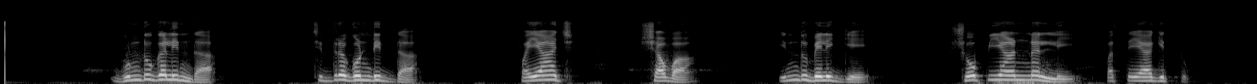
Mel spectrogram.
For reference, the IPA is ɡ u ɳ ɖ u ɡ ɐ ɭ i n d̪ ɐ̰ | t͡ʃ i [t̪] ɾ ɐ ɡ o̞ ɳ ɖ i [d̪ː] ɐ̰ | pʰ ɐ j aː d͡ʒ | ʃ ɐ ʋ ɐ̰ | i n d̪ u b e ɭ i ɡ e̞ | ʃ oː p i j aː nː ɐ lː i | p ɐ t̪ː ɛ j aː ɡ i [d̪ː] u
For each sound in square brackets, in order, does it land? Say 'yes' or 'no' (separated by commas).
no, yes, no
